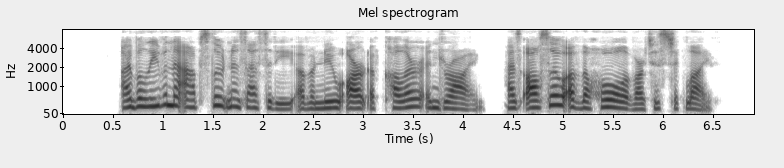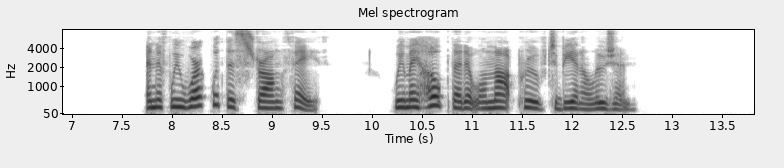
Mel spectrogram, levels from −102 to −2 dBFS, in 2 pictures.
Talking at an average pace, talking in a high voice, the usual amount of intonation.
Yes: average, 180 wpm; high, 235 Hz; average, 3.4 semitones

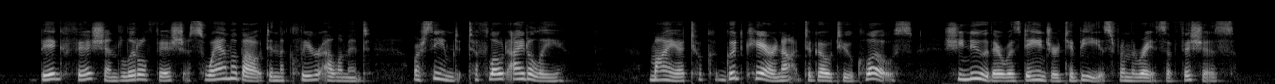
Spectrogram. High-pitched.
Yes: high, 195 Hz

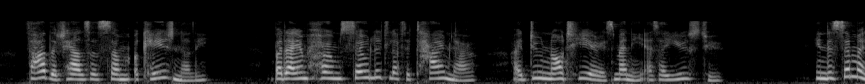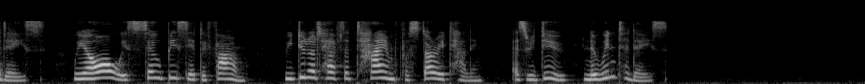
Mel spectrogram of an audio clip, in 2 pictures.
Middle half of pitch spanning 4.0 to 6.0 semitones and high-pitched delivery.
Yes: average, 4.6 semitones; very high, 255 Hz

